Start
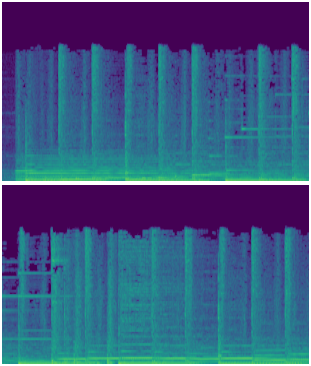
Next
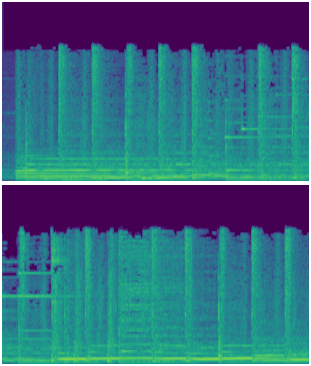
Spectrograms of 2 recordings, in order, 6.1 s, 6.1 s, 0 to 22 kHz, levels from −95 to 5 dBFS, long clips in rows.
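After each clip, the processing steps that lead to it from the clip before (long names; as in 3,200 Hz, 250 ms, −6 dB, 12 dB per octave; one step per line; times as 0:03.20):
high-pass filter 470 Hz 24 dB per octave
comb filter 4.3 ms, depth 61%
in parallel at +3 dB: brickwall limiter −22.5 dBFS, peak gain reduction 11.5 dB
on the sum: level +3.5 dB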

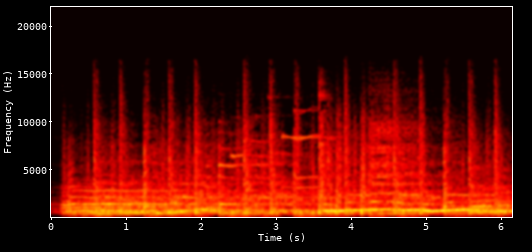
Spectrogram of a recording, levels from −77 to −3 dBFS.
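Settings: automatic gain control
chorus effect 2.2 Hz, delay 20 ms, depth 4.2 ms
high-frequency loss of the air 72 metres
level −5 dB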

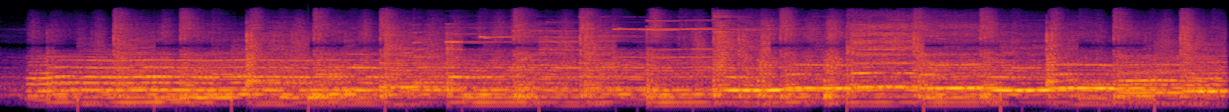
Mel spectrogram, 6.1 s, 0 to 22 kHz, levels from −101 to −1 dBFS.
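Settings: auto-filter notch square 1.3 Hz 360–4,800 Hz
single-tap delay 492 ms −18.5 dB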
